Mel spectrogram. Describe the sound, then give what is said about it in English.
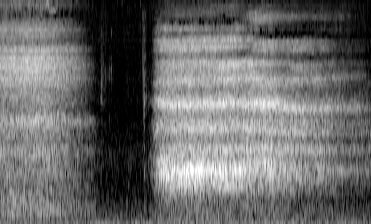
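A deep human breath: a long, airy rush of breath, a brief silent pause, then a second, fuller breathy rush that slowly fades, steady and unaccompanied by speech. “I like to take a breath before I listen to something that's going to, you know, speak to me. So I'm going to go ahead and take a breath.”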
